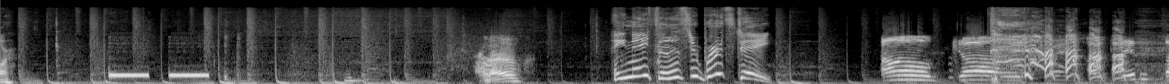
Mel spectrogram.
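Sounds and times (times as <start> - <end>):
speech: 0.0 - 0.3, 6.2 - 7.8, 8.8 - 11.6
telephone ringing out with electronic ringing tones: 1.1 - 2.1
laughter: 9.9 - 11.6.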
